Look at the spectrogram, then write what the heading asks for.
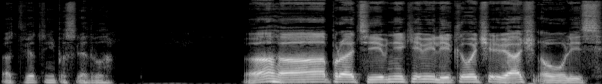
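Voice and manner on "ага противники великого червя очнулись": slow, derisive, mocking tone, "ага" drawn out. Someone in the darkness addresses the bound captives, mocking. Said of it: "насмешливо отметил кто-то в темноте".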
